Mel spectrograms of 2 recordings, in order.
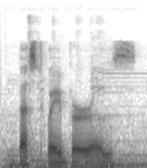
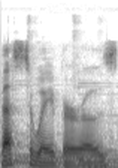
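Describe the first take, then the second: First: The first word has no extra middle syllable. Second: The first word has an extra middle syllable. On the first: The speaker calls it right. "not Bestway Burrows" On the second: The speaker calls it wrong. "I've been calling it Bestaway Burrows"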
